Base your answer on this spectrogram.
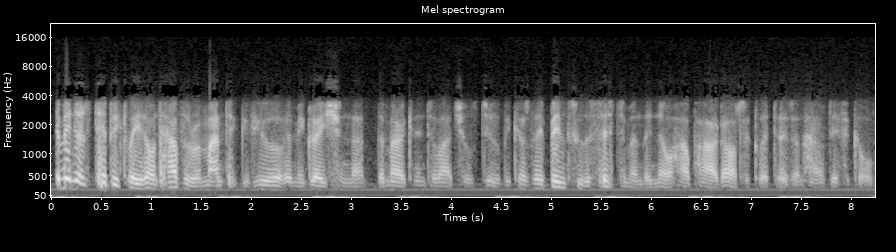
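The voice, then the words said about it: Foreign-born immigrant accent. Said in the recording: “as you can instantly tell from my accent ... I'm an immigrant myself”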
